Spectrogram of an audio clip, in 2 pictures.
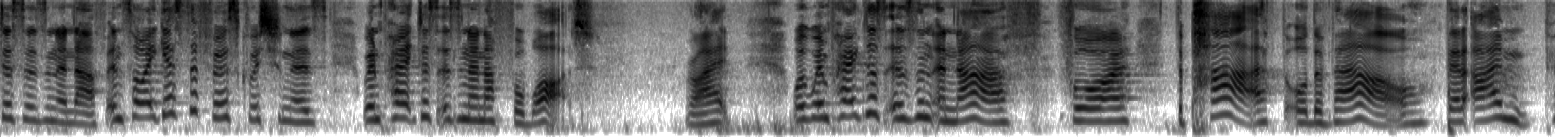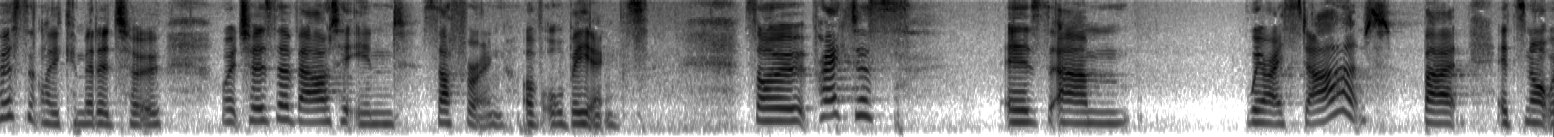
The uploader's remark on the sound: In this episode taken from the 2013 Buddhist Geeks Conference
